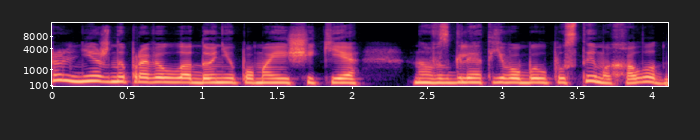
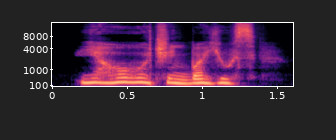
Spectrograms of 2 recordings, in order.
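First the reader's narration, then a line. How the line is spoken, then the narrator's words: Whisper. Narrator (Russian): прошептала я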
